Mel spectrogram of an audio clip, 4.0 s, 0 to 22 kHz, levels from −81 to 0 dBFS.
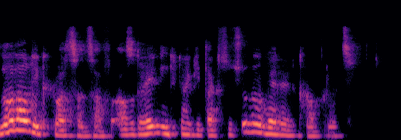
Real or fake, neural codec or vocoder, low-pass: fake; autoencoder, 48 kHz, 32 numbers a frame, DAC-VAE, trained on Japanese speech; 9.9 kHz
